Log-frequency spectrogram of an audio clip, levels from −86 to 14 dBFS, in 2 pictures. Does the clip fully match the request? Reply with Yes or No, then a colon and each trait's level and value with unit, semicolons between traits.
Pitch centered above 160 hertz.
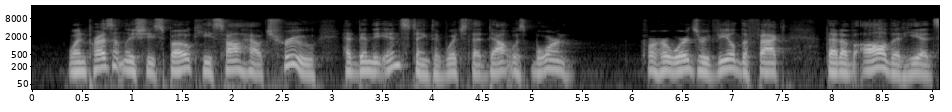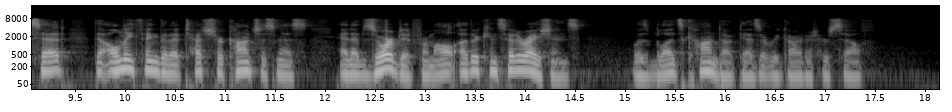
No: low, 135 Hz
